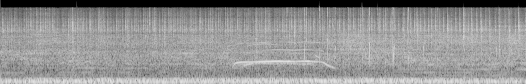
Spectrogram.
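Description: Live rock band playing loud, heard from within the audience, with heavy bass and drums. A single held high note rises in, sustains for about two seconds and falls away about halfway through.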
